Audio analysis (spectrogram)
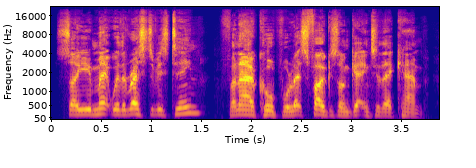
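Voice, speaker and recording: Miller, a clipped commanding officer. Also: male voice, on the high side, fast talker, sharp tone, dry recording. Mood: calm. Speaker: military officer. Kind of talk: video game voice acting. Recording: dry studio recording.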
